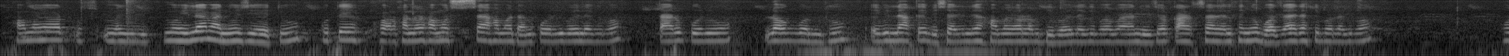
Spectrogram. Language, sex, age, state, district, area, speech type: Assamese, female, 45-60, Assam, Kamrup Metropolitan, urban, spontaneous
